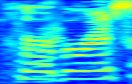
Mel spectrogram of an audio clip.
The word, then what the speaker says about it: Cerberus: Actually, technically it's pronounced Kerberos.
